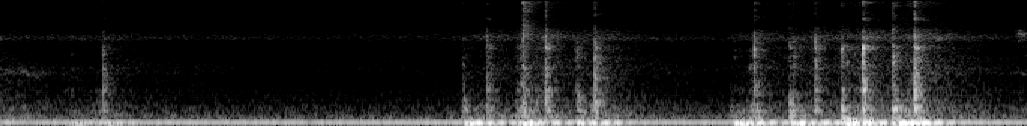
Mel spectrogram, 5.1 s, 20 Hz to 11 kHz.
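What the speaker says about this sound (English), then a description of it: "So if I just type in the name" Keys tapped on a Tandy TRS-80 Model 100 keyboard in two short bursts of quick clicks, close and quiet over a steady electrical hum.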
